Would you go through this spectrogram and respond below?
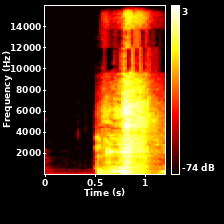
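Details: Man reading a book aloud, announcing he has to sneeze: after a brief pause, a single loud, sharp sneeze bursts out with a faint voice tail.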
